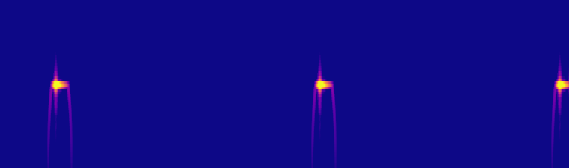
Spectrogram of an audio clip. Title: ekg monitor simulation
